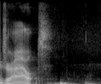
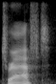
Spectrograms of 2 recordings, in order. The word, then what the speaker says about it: draught: And it is nitro drought. It says drought. I think that's supposed to be draft.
